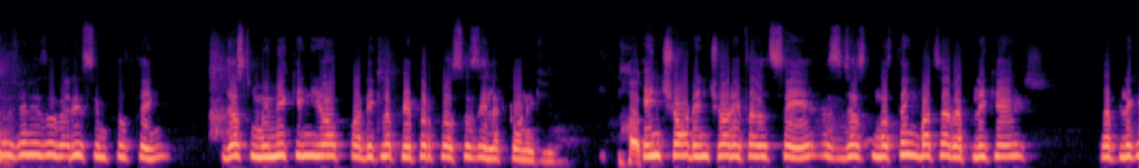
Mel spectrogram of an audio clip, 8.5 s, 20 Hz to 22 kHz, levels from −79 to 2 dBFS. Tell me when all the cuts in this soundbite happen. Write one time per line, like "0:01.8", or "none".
none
